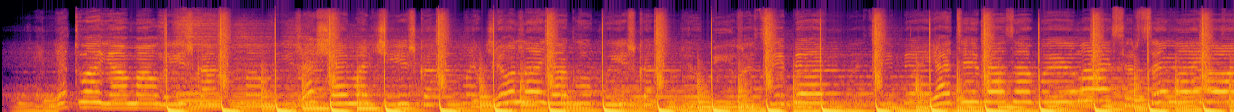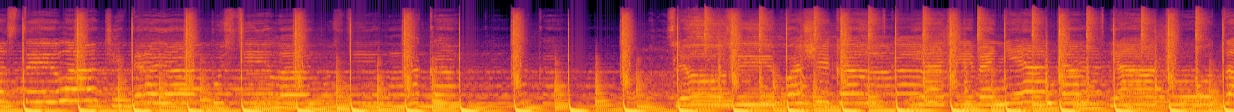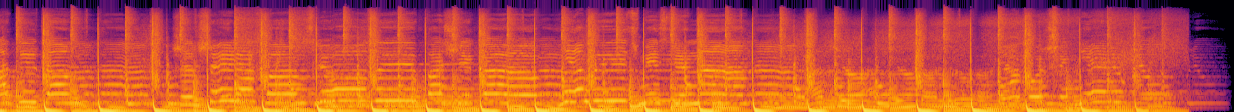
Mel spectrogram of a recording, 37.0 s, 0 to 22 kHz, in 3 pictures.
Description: • Качество: 320, Stereo
лирика
грустные
красивый женский голос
